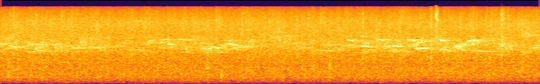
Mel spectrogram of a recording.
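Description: Steady rain: an even hiss with a few sharp drop ticks.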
